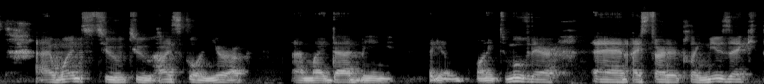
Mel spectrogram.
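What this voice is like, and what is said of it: French Canadian accent. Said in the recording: “French Canada, hence the accent.”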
